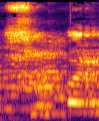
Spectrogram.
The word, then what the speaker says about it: supper: अरे सुपर नहीं है, सपर है। इसको सपर बोलते हैं।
